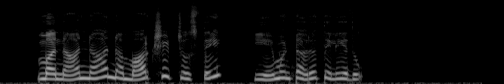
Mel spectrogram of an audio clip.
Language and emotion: Telugu, fearful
